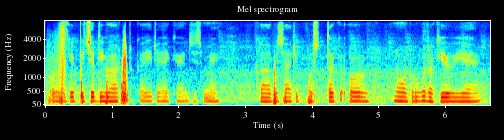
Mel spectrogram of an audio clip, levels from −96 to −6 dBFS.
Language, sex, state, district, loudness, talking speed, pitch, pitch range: Hindi, male, Arunachal Pradesh, Lower Dibang Valley, -21 LUFS, 155 wpm, 150 Hz, 145-155 Hz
